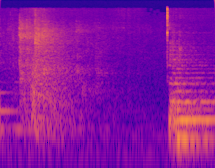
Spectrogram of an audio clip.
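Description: Background score of low strings. A soft noisy swell fades out over the first second, then after a short lull a new low string note comes in loudly near the end.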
